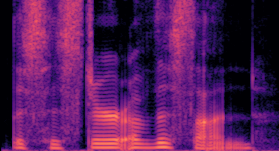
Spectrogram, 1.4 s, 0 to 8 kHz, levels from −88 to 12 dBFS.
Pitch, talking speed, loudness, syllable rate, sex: 195 Hz, 215 wpm, -17 LUFS, 5.2 syllables/s, female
